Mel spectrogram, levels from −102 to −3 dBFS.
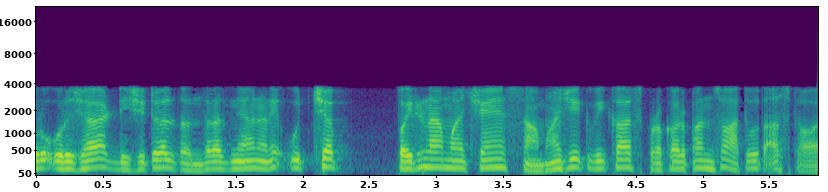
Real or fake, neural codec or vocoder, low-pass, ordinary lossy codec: fake; codec, 16 kHz, 0.8 kbps, ZipCodec; 3.6 kHz; AAC, 32 kbps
